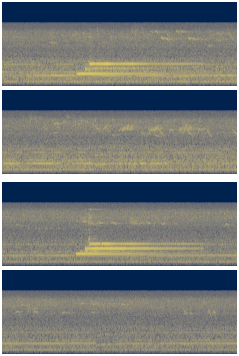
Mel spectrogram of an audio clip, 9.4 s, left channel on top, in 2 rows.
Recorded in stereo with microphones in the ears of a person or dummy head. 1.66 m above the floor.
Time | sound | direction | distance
1.5 | a chime | 55° right (ahead or behind) | 1.8 m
